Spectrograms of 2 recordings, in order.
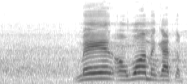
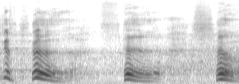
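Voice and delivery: ordinary delivery

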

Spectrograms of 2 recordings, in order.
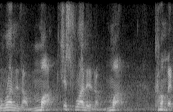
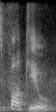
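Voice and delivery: normal talking voice

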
